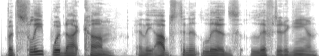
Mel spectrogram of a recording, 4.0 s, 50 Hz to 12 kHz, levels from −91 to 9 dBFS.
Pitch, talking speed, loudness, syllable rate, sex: 105 Hz, 165 wpm, -20 LUFS, 4.6 syllables/s, male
